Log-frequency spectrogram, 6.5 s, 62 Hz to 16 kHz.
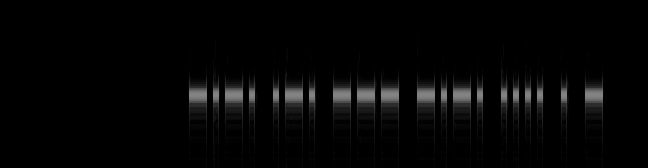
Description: Morse code, heard as a keyed tone, about 24 wpm, 700 Hz. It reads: CROCHET
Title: Difficult Words - Speed-Racing with Hints - 20wpm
